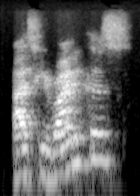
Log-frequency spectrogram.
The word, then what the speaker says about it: Oxyrhynchus: chapter 15, verse 57 through 59, found at Oxyrhynchus, that's how you say it, Oxyrhynchus, Egypt, indicates that the book was composed in Greek.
